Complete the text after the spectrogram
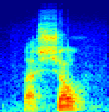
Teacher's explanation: The end of the second word seems to vanish.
